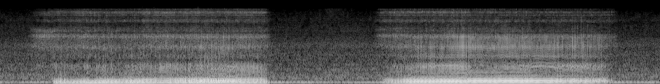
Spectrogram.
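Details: Adult sleeping on their back with an arm over the head after a long workday: two long, loud, deep rattling inspiratory snores separated by a quieter out-breath; heavy snoring.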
